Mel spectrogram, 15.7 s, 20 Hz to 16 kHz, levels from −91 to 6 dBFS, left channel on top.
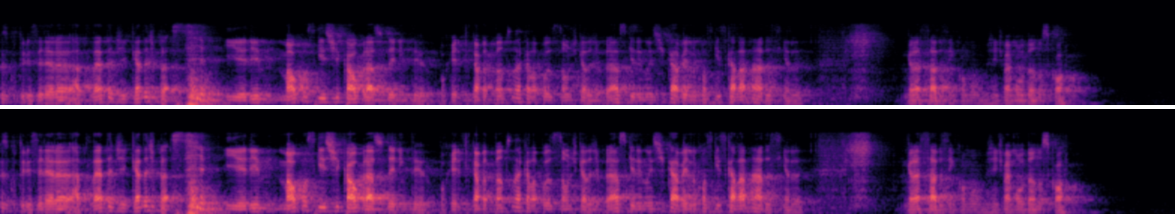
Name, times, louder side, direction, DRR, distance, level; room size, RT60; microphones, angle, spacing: voice 1, 0.0-5.7 6.0-11.6 12.0-14.2, right 3 dB, 40° right, 5 dB, 2.2 m, -33 dB
26.0 x 25.5 x 6.9 m, 0.84 s
head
